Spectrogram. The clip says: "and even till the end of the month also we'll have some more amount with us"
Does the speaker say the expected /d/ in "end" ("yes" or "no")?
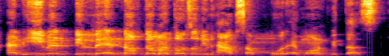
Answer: yes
